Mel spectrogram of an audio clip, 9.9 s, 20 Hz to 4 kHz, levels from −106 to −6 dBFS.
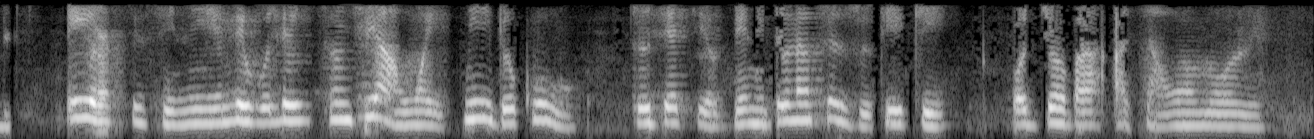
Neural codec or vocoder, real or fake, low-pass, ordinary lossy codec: codec, 24 kHz, 1.5 kbps, HILCodec; fake; 3.6 kHz; AAC, 16 kbps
